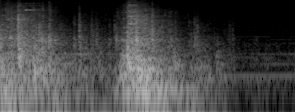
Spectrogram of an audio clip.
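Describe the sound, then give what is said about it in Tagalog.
A door swings shut with a solid wooden thunk, preceded by a brief rattle of the latch, then a low, quiet hum lingers as the room settles into stillness. An older sister closes the door after blowing out the candles on either side of a statue of Our Lady of Fatima. “Inipan ang matatabang kandilang nakatirik sa magkabilang gilid ng Our Lady of Fatima na poon at isinara ang pintuan.”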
